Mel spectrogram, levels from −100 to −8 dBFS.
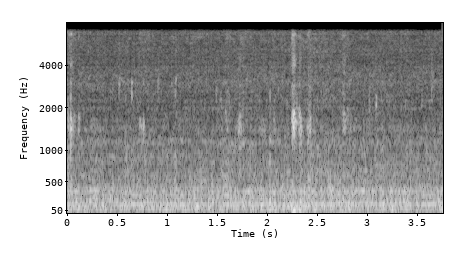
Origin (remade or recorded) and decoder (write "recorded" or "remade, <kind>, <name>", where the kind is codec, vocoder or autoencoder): remade, vocoder, HiFi-GAN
